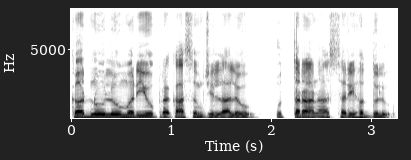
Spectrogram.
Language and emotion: Telugu, neutral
